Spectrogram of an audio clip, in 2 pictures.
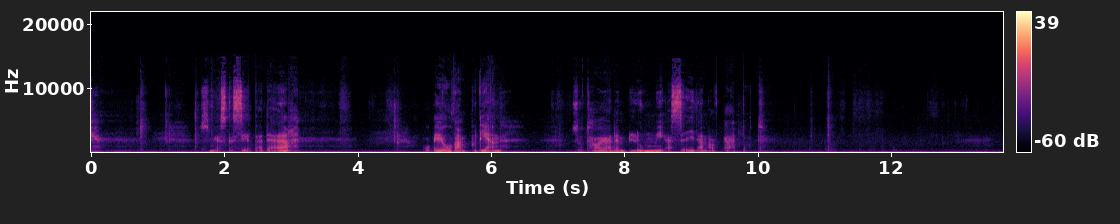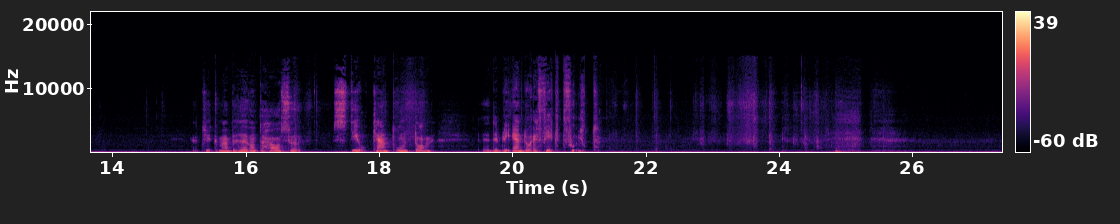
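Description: Sheets of paper rustle and slide on a table.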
